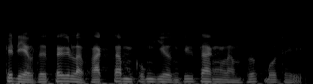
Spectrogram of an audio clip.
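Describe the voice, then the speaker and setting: A man's voice: medium pitch, fairly quick. A man giving a Buddhist sermon, telling a story and acting out the quoted voices. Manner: animated storyteller, acts out quoted speech. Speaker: Buddhist teacher.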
